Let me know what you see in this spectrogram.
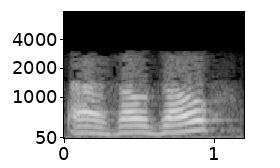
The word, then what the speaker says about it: sozo: This is S, long O, Z, O, is one of the words. Sozo, it means save, deliver, make whole, preserve.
